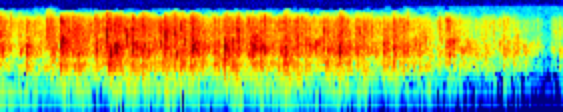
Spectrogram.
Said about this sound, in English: And that was one of her biggest applause lines.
